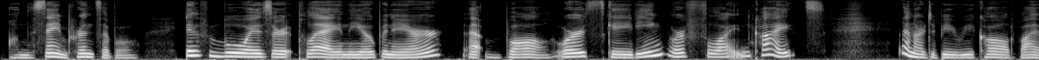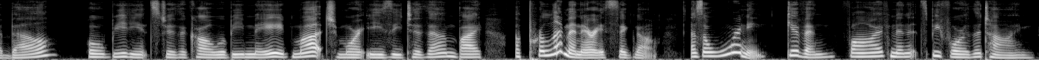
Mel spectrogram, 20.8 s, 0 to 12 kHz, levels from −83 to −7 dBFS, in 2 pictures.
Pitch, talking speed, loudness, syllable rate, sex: 190 Hz, 145 wpm, -19 LUFS, 4.3 syllables/s, female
